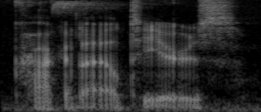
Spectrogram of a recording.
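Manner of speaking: soft whispered aside. A narrator's reading. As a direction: drop to a whisper for the joke. Wry aside after narration.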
